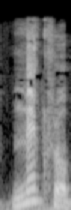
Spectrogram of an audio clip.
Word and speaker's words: macro: 那我想说的是，和它相对应的前缀是 macro，要读作 macro，macro。 macro 表示微观的、宏大的，所以在英语中，macrocosm 就是指宏观的宇宙或者是广义宏观。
